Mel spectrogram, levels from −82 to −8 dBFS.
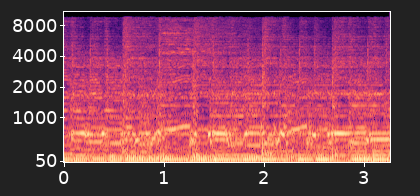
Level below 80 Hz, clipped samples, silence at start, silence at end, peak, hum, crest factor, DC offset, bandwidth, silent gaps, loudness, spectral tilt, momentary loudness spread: -20 dBFS; under 0.1%; 0 s; 0 s; -2 dBFS; none; 10 dB; under 0.1%; 10 kHz; none; -15 LUFS; -5.5 dB/octave; 2 LU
